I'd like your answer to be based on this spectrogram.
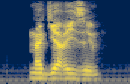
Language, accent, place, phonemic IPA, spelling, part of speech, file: French, France, Lyon, /ma.ɡja.ʁi.ze/, magyariser, verb, LL-Q150 (fra)-magyariser.wav
- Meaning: to Magyarize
